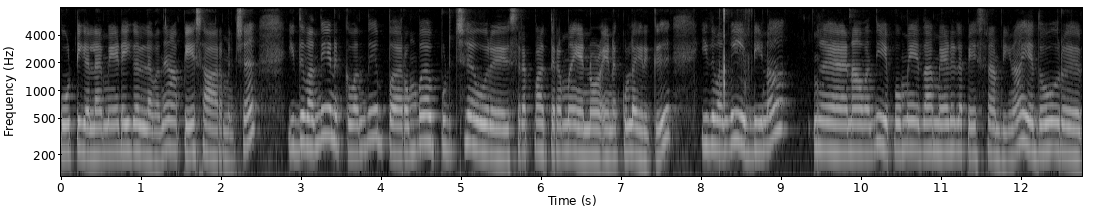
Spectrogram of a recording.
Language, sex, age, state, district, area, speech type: Tamil, female, 18-30, Tamil Nadu, Viluppuram, rural, spontaneous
